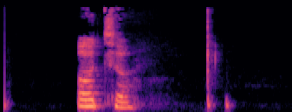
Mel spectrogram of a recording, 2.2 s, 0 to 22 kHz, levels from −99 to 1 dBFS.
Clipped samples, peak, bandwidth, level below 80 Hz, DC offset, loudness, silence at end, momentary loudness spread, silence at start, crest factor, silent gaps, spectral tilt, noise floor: under 0.1%; -10 dBFS; 16.5 kHz; -68 dBFS; under 0.1%; -26 LUFS; 0.6 s; 16 LU; 0.6 s; 22 dB; none; -3.5 dB/octave; -82 dBFS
